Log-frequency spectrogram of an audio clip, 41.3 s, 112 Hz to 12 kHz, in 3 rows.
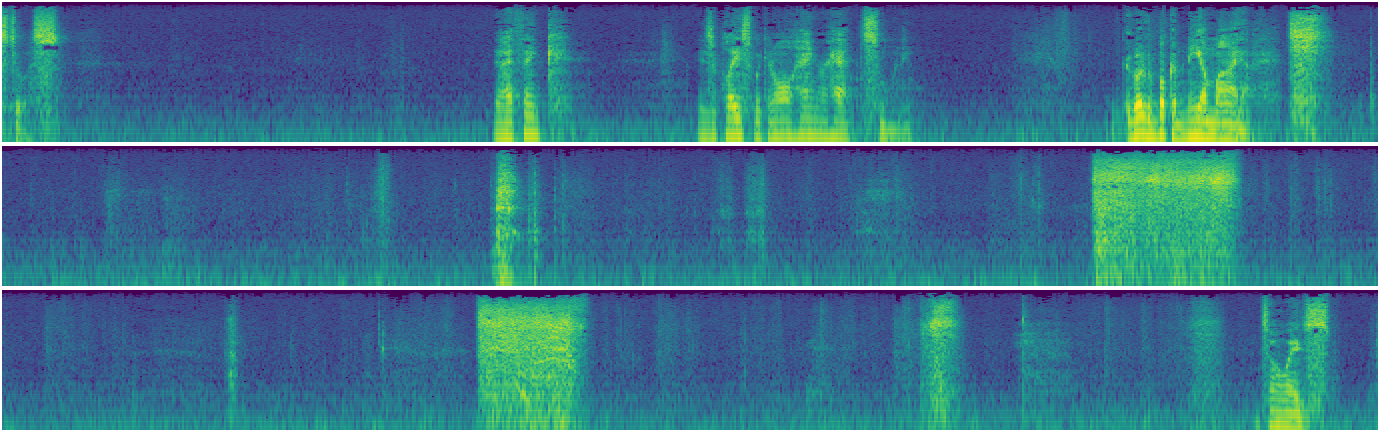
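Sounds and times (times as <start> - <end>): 
speech: 0.1 - 0.4, 4.9 - 5.7, 7.0 - 9.2, 11.2 - 13.1
soft rustles: 2.9 - 4.8, 10.0 - 11.4, 13.5 - 18.6, 19.2 - 24.6, 26.2 - 32.2, 33.4 - 40.0
person blowing nose in public: 12.8 - 13.4, 24.6 - 26.3, 32.2 - 33.5, 36.6 - 37.2, 39.3 - 39.8.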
